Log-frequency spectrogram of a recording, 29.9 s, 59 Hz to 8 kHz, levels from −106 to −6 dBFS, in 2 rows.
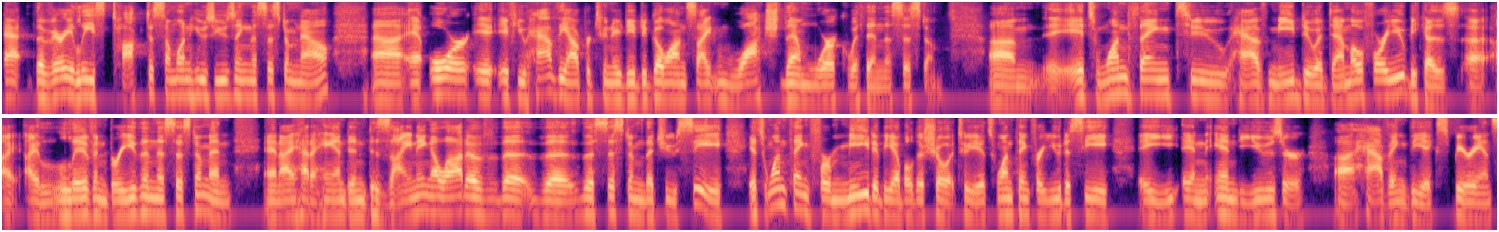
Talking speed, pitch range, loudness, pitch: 195 wpm, 115-130 Hz, -16 LUFS, 120 Hz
